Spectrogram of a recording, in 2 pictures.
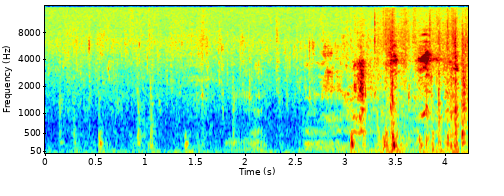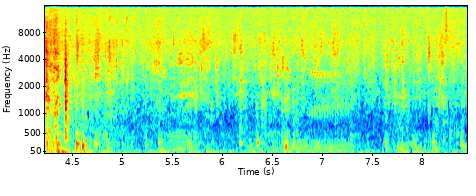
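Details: Wild boar at night at a woodland feeding spot, giving a burst of loud, harsh grunting with a short squeal in the middle, fading back to soft snuffling and quiet background.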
